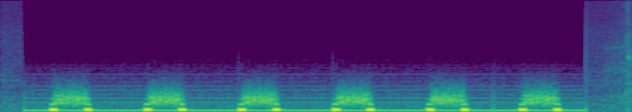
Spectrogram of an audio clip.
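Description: A pansystolic heart murmur of mitral regurgitation, loudest at the apex and radiating laterally to the axilla: six steady heartbeats, each pair of dull thumps bridged by a continuous blowing whoosh, heard through a stethoscope with no talking.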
